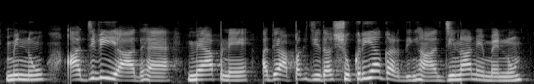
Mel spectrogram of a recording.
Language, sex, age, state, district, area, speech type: Punjabi, female, 18-30, Punjab, Jalandhar, urban, spontaneous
